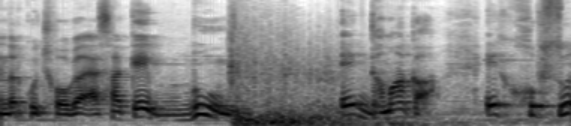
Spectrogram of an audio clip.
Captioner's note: boom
